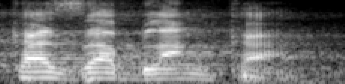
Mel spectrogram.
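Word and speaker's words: Casablanca: kuliah nama negaranya Maroko ibukotanya tulisannya casablangca cara bacanya Kadzab langka Kaza artinya rumah Blanca artinya putih Kasablanka rumah warna putih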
